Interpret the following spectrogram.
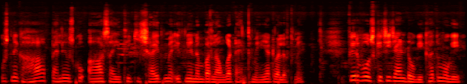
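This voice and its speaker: This male exam coach has a mid-range, dark-toned voice and talks at a moderate pace, with dull-sounding audio. He chats his way through idioms in a relaxed classroom manner, breaking things down step by step, answering his own questions, and performing short dialogues.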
